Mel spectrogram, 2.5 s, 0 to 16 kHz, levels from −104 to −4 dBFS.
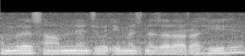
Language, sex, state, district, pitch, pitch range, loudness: Hindi, male, Bihar, Supaul, 125 Hz, 120-130 Hz, -15 LUFS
